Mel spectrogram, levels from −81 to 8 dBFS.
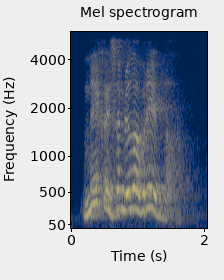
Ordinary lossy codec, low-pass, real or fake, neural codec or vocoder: Opus, 24 kbps; 5.4 kHz; fake; vocoder, 44.1 kHz, 128 mel bands, Pupu-Vocoder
